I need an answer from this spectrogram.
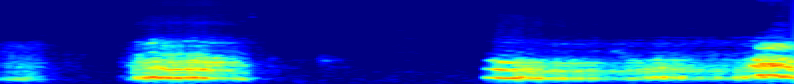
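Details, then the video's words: Five-week-old Cavalier King Charles Spaniel puppies in Daisy's puppy pen give loud, harmonic grumbling whines in two bursts, a short one and then a longer, wavering stretch that rises in pitch at the end. "Cavalier King Charles Spaniel Puppies Livestream"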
